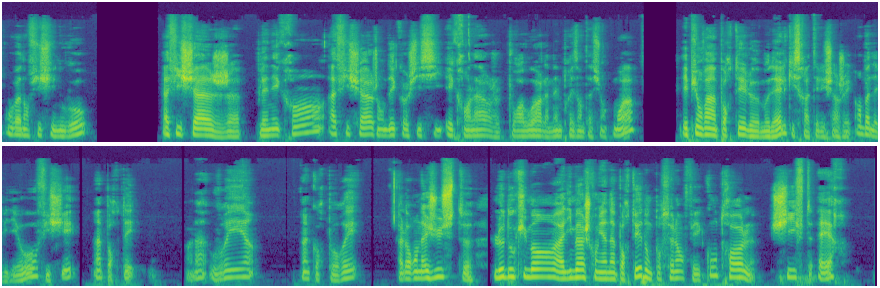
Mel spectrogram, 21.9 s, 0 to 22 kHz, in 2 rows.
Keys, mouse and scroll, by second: 0.4 click, 1.4 click, 3.2 click, 4.2 click, 5.8 click, 11.4 click, 12.4 click, 13.1 click, 13.6 click, 14.6 click, 21.6 ctrl+shift+r.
